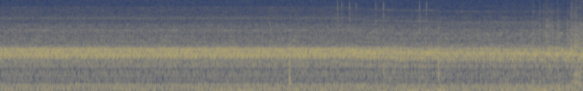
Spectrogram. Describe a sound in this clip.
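A train engine hums steadily as the train rolls along the tracks.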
